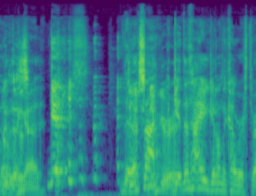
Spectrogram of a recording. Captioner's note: laughing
